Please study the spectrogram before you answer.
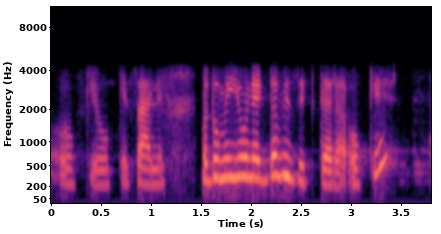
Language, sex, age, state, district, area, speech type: Marathi, female, 18-30, Maharashtra, Osmanabad, rural, conversation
